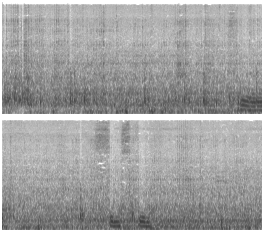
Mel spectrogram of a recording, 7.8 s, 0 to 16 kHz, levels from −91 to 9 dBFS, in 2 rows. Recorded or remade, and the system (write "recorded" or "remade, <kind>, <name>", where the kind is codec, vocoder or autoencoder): recorded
